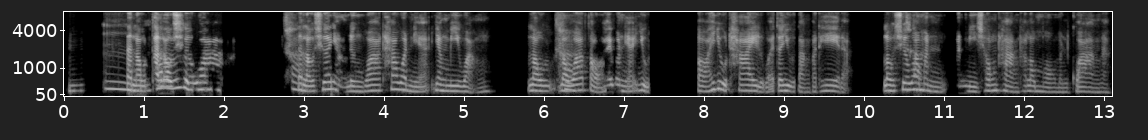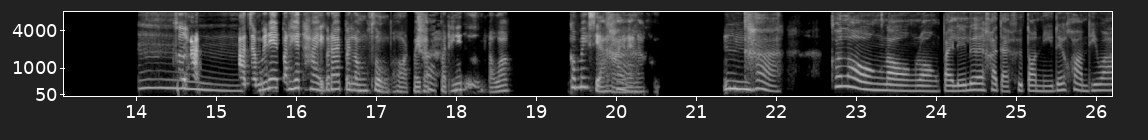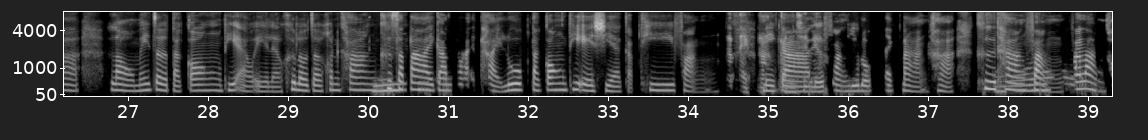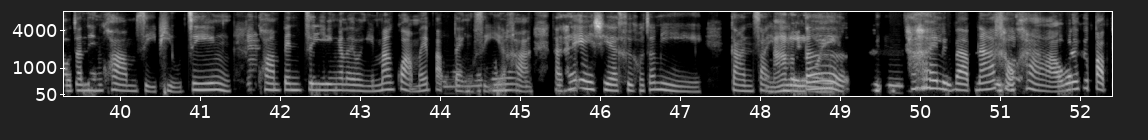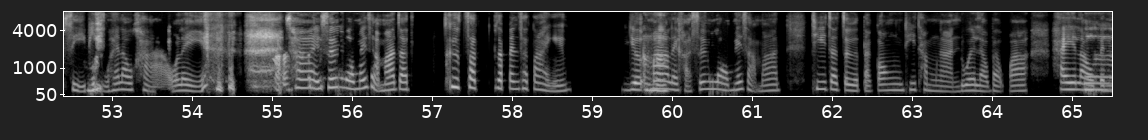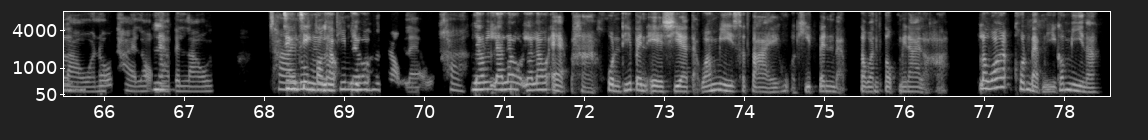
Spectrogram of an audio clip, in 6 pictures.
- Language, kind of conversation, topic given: Thai, podcast, คุณคิดอย่างไรกับการเลือกระหว่างอยู่ใกล้ครอบครัวกับการตามความฝันของตัวเอง?
- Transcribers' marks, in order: other background noise; drawn out: "อืม"; in English: "พอร์ต"; tapping; unintelligible speech; laughing while speaking: "ใช่"; laugh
